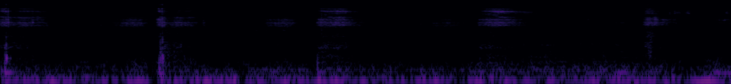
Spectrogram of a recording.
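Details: Sleeping dog snoring: slow, regular snorting breaths about every two seconds over a low rumble.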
